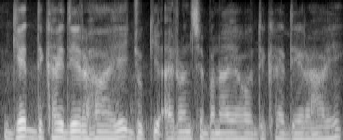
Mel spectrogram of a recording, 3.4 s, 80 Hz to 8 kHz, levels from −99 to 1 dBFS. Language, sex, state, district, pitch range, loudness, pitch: Hindi, male, Arunachal Pradesh, Longding, 125-150 Hz, -20 LUFS, 135 Hz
